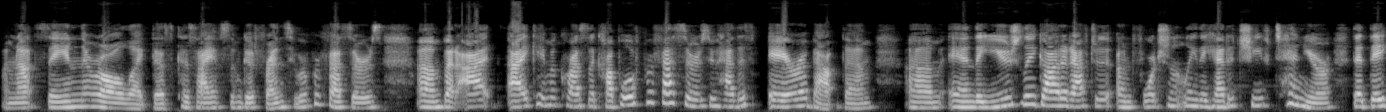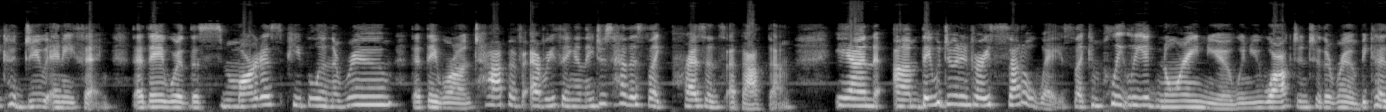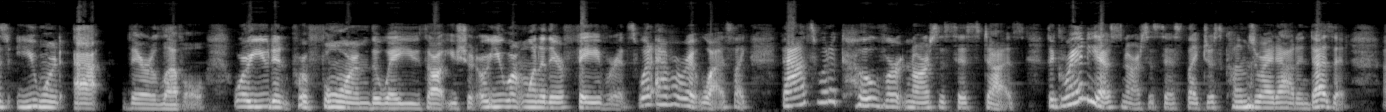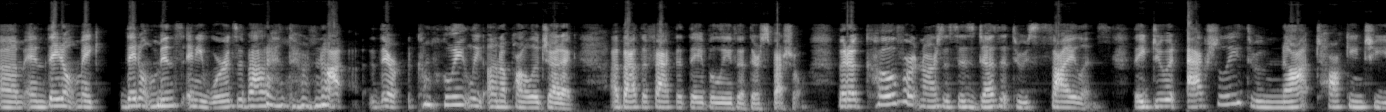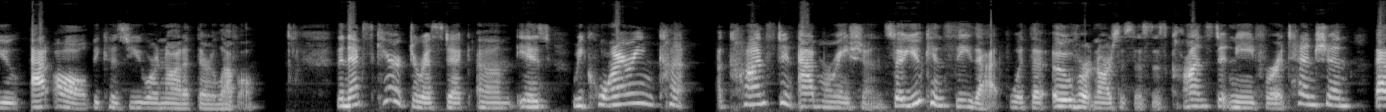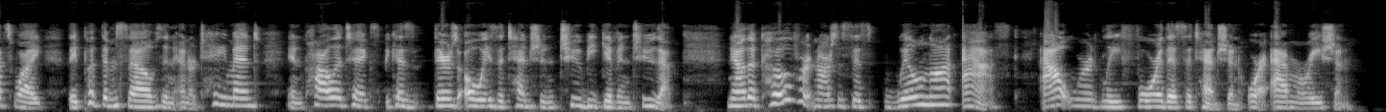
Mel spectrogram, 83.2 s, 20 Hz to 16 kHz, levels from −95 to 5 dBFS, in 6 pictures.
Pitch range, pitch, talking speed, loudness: 180-235 Hz, 200 Hz, 175 wpm, -20 LUFS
